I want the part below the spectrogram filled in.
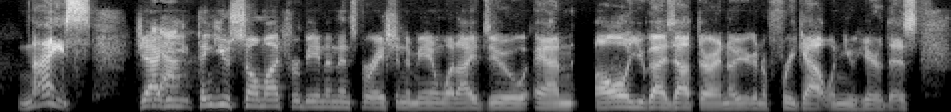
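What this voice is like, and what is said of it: Very fast excited speech. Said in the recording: “Sorry for talking so fast, but I was just so excited”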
